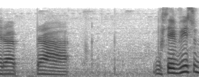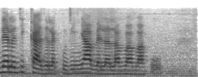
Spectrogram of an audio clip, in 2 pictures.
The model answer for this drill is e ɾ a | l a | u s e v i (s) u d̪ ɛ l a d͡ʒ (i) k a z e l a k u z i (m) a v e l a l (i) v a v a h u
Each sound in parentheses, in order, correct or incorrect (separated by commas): correct, correct, incorrect, incorrect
